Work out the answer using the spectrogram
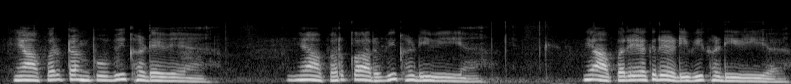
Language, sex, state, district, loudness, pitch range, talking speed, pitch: Hindi, female, Uttar Pradesh, Saharanpur, -15 LUFS, 145-200 Hz, 165 wpm, 185 Hz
